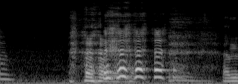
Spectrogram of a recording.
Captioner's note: both laugh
